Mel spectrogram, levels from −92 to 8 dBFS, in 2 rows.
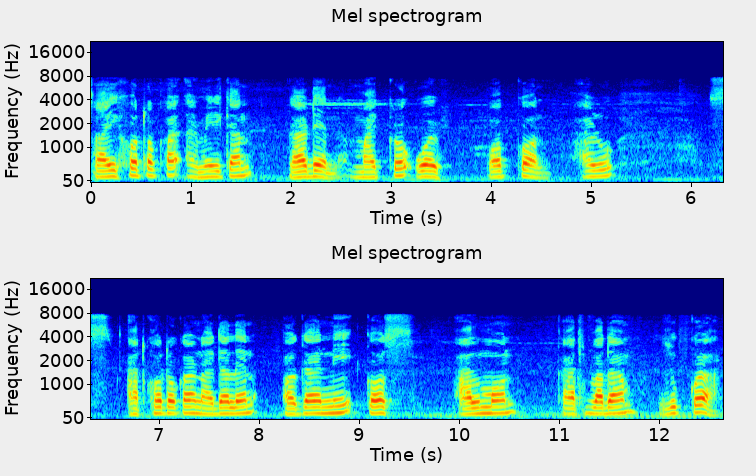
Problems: none marked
